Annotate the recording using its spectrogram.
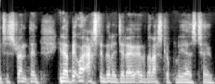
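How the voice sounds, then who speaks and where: With a slight Merseyside accent, a man speaks very fast in a somewhat breathy voice at a fairly high pitch. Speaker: football pundit. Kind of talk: studio discussion. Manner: halting, with restarts.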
